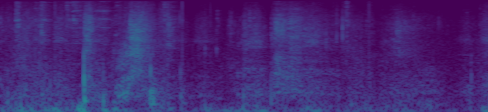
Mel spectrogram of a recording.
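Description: Irregular footsteps and shoe scuffs of leather-soled shoes on a hard floor, in a staggering, uneven rhythm: a simulated ataxic gait while attempting to walk heel-to-toe.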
